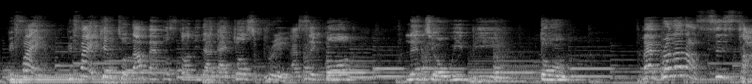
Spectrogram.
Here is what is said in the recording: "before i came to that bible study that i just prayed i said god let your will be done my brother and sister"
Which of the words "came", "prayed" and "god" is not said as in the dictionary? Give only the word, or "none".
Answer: prayed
